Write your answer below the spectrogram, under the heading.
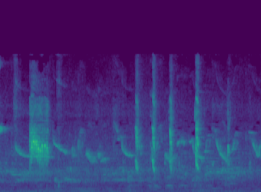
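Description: A Chestnut-crowned Warbler gives thin, very high notes: a bright opening note, then a quick run of sharp, sliding chips about every quarter second.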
